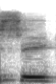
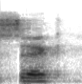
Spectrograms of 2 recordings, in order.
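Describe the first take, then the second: First: The word has a long vowel, like 'seek'. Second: The word has a short vowel, like 'sick'. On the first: "If you say seek, it, it's acceptable" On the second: "the accurate pronunciation is sick"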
